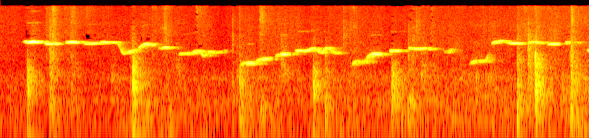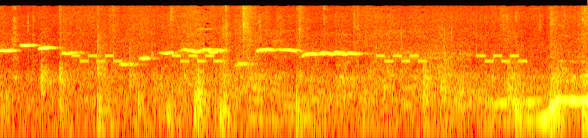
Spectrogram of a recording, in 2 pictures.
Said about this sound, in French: Sur le chemin de la rédaction, il siffle une mélodie. Écoutez la scène. Reconnaissez-vous cette mélodie Savez-vous aussi qui l'a composée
